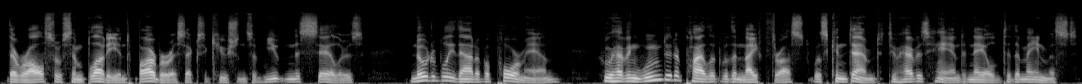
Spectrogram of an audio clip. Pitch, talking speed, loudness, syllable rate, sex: 120 Hz, 200 wpm, -20 LUFS, 5.9 syllables/s, male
